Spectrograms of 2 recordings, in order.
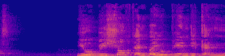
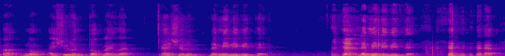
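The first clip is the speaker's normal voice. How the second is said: self-correcting aside; 8 semitones lower, 5 dB quieter than usual. Real, not acted. Checks himself, drops voice.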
